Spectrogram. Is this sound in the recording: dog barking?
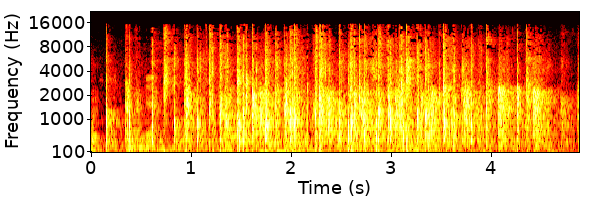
no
